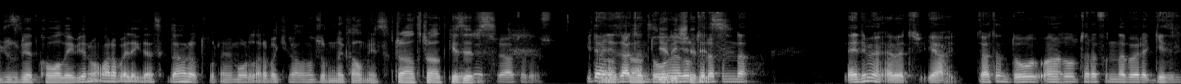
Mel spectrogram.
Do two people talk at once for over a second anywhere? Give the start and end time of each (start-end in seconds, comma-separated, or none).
6.0-7.3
